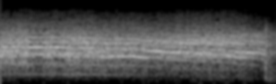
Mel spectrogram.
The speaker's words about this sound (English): What woke me was Sheldon's scream.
